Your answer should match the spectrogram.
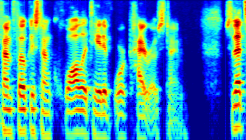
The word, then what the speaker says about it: kairos: One would be called kairos time, or kairos time, which is spelled K-A-I-R-O-S, kairos time, versus chronos time.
